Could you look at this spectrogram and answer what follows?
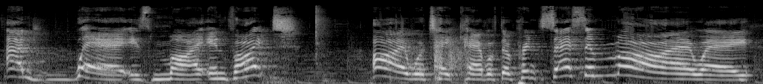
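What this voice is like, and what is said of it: Witch character voice. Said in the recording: “put on a witch voice”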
